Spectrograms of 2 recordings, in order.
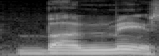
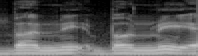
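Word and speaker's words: bánh mì: Pronounced Bun Mi, spelled B-A-N-H-M-I, but it's Bun Mi.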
